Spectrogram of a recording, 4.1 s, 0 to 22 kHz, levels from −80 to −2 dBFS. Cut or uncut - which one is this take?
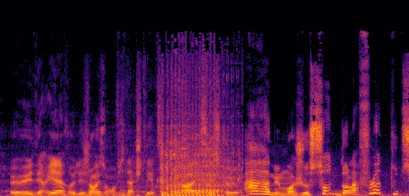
cut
